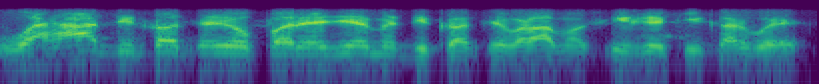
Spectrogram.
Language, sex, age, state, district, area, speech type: Maithili, male, 60+, Bihar, Araria, rural, conversation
